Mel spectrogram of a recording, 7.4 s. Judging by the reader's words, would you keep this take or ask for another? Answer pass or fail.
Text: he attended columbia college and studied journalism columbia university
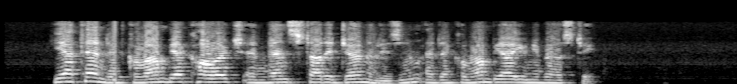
fail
